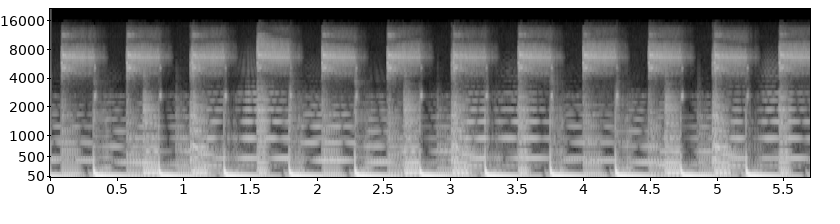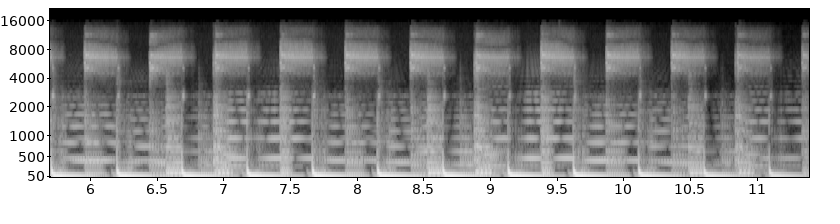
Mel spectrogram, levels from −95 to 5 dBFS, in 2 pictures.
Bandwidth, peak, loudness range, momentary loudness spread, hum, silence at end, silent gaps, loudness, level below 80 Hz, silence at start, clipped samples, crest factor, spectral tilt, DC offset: 13 kHz; 0 dBFS; 1 LU; 3 LU; none; 0 s; none; -13 LUFS; -12 dBFS; 0 s; under 0.1%; 10 dB; -5 dB/octave; under 0.1%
